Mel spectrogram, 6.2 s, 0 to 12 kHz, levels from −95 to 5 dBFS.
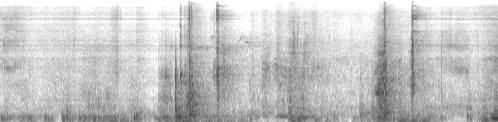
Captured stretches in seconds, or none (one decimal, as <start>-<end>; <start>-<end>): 2.4-5.2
